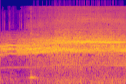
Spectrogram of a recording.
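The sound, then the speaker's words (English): An angry cat at an animal shelter lets out a loud, sustained yowl, a harsh high-pitched caterwaul that holds steady throughout without a break. “That noise is the cat. Like, that's not me. That's not anyone, like, doing a voice. That's the cat, and it is pissed.”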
